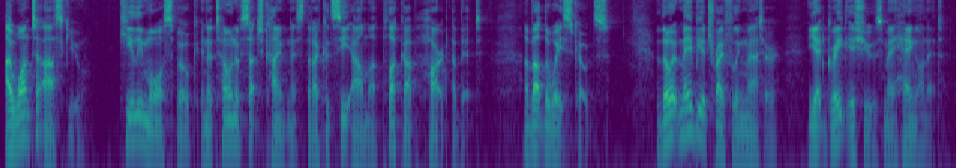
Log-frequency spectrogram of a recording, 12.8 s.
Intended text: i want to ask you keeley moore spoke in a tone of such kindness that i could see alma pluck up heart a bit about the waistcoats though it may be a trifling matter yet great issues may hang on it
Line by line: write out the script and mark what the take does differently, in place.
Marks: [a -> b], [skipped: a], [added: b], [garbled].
i want to ask you keeley moore spoke in a tone of such kindness that i could see alma pluck up heart a bit about the waistcoats though it may be a trifling matter yet great issues may hang on it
